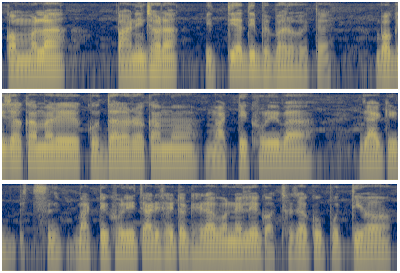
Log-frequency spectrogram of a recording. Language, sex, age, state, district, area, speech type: Odia, male, 30-45, Odisha, Ganjam, urban, spontaneous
